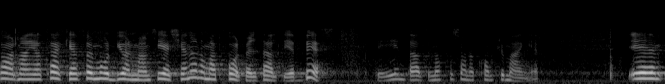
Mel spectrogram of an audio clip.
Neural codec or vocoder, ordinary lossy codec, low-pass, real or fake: none; none; 5.4 kHz; real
